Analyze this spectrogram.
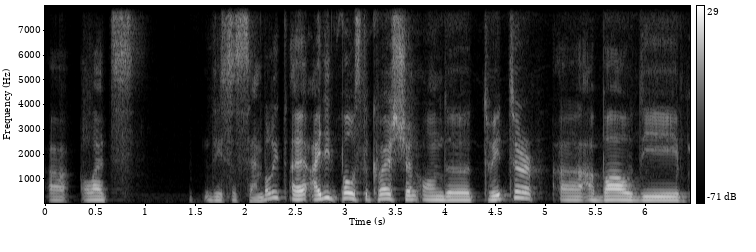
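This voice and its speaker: A slightly high yet darkish voice, unhurried in pace, belongs to a Croatian-speaking man streaming from home. As host he casually answers viewer comments, sounding hesitant and chatty, with plenty of fillers and restarts while he tinkers.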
